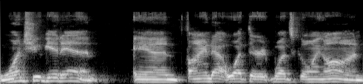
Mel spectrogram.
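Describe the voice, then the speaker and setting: A man with an American accent and a normal speaking voice talks at medium pitch with lively intonation. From Missouri. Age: 50s. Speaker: business owner. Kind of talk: interview.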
